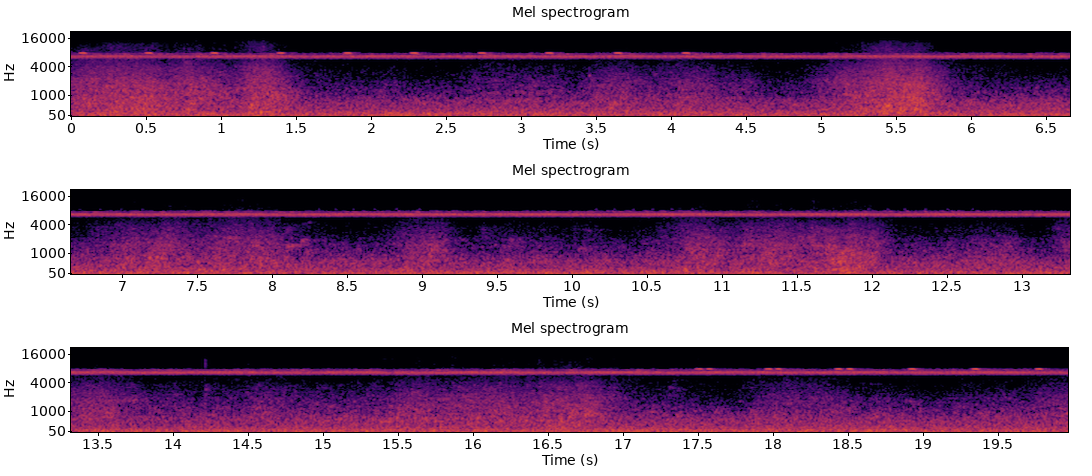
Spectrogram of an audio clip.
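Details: Insects of Avalau, Tonga, produce an even, shrill, continuous drone with faint clicking pulses on top, while light waves wash over old lava in irregular hissing bursts, one strong surge near the start.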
